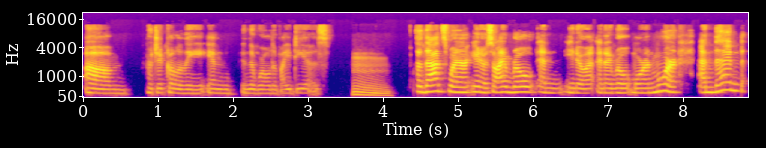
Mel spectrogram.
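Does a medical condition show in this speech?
Yes: cleft palate, cleft palate without cleft lip.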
